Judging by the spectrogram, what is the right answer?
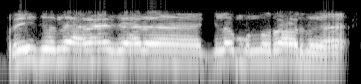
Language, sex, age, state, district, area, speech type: Tamil, male, 45-60, Tamil Nadu, Madurai, rural, conversation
